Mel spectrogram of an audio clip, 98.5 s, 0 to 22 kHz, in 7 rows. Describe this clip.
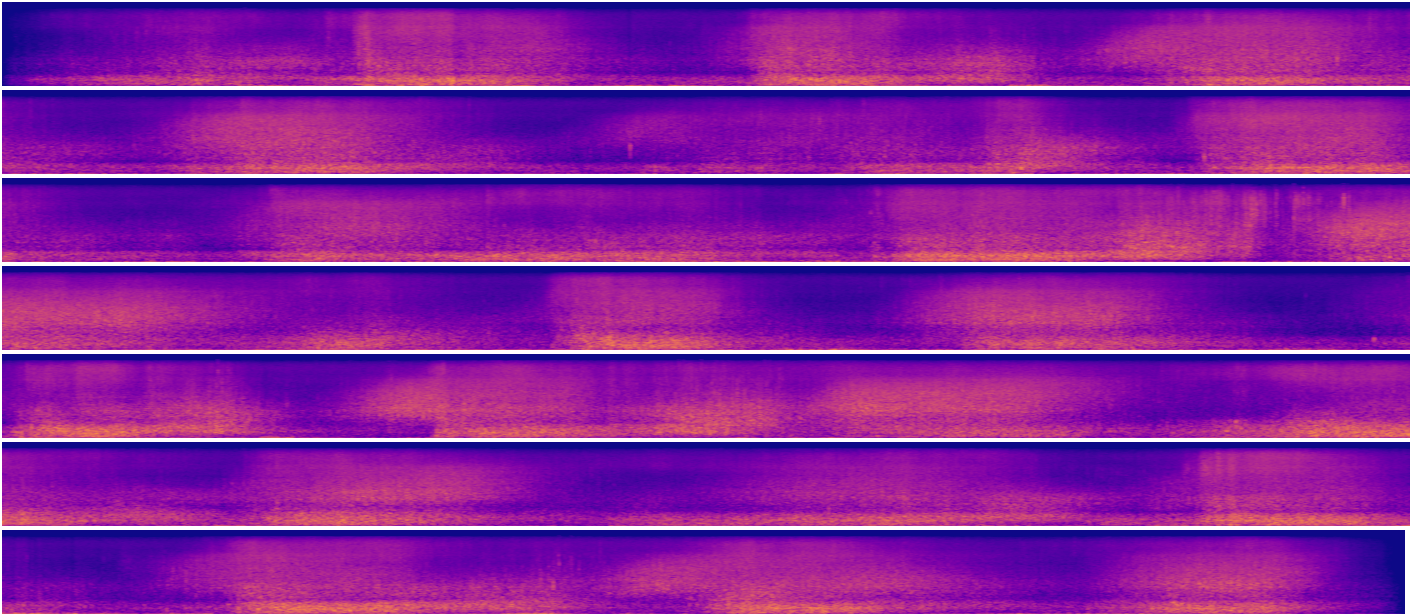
Waves on rocky beach
Waves on the Channel Coast at Étretat, rolling back from a rocky beach - recorded with Olympus LS-11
